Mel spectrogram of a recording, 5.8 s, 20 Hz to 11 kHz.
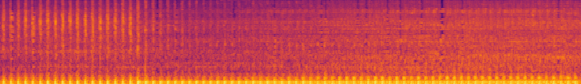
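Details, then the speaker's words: Used Honda Rancher 350 ATV after oil and filter change, air box off: steady, even single-cylinder putter about three and a half beats a second, smooth exhaust, no misses or knocks, no smoke; healthy idle. "It didn't run this good, but everything sounded just good. So no smoke. No smoke, exhaust sounds"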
